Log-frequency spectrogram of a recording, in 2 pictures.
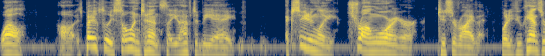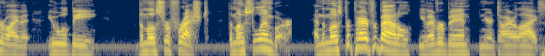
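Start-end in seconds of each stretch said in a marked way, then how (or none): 1.1-16.4 put-on dude bro voice, louder. Describing an intense service to a customer in character: dude bro accent. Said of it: "My dude bro accent".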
